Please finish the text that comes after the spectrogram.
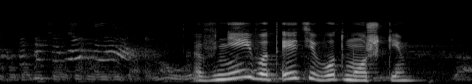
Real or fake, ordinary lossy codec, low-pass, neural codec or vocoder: real; none; 7.2 kHz; none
